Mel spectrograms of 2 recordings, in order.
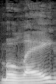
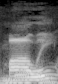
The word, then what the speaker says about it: Molay: Is it Molay or Molly? Molly? Molay. If you're from France, it's a Molay.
